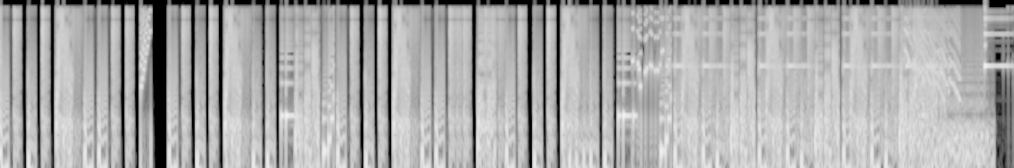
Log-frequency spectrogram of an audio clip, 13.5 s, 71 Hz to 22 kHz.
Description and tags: NES 160 bpm 6:8
This is a remix of samples from HardPCM's "Chip" pack. It was sequenced using Digital Performer and the iDrum plugin instrument. In 6/8 time.
160-bpm, 6, 8-time, beats, loop, nes, remix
